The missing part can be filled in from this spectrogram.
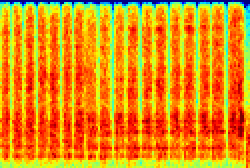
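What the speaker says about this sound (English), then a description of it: "I'll probably do that a little bit with a sanding block" Rapid, even back-and-forth rasping of a sanding block on wood, about ten strokes per second, steady and close with no talking.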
